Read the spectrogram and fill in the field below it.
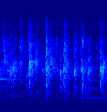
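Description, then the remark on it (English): A group claps their hands in appreciation of a pastor, a soft, scattered patter of applause with irregular bursts swelling and fading over about two seconds, no voices standing out. “Let's clap our hands.”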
